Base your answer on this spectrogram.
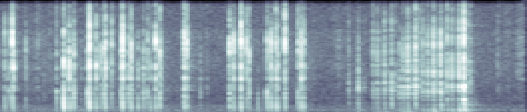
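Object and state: Milk chocolate bar, tapped and scratched.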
